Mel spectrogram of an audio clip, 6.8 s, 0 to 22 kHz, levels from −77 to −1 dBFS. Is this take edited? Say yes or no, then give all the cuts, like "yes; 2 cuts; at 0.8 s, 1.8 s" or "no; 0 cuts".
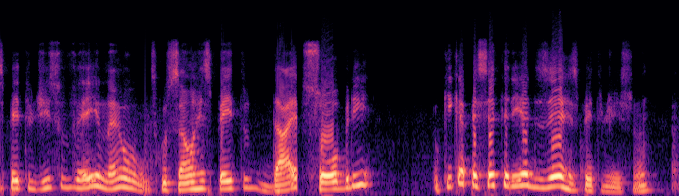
yes; 1 cut; at 3.0 s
